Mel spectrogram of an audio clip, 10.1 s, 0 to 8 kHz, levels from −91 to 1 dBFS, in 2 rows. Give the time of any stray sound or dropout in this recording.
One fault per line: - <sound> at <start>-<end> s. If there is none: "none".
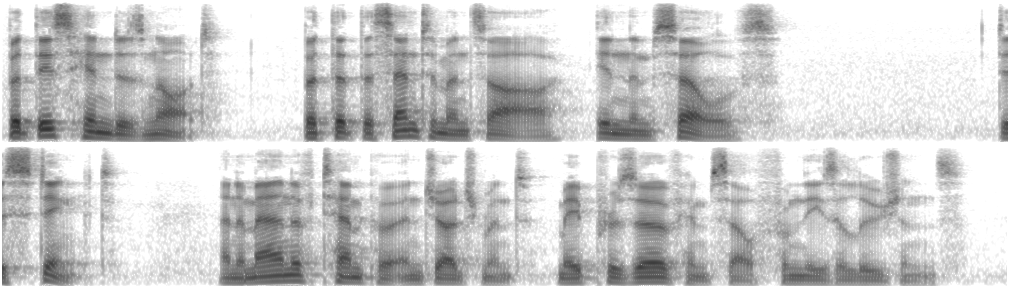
none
